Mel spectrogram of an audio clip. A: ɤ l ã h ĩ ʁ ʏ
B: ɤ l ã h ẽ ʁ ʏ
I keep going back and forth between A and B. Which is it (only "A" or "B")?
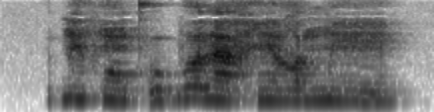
A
